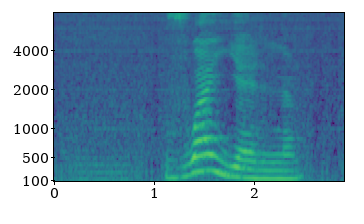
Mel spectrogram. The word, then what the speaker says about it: voyelle: Voyelle, C'est le Y qui fait I. Dans voyelle.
